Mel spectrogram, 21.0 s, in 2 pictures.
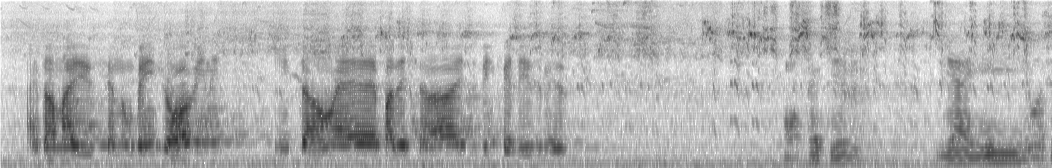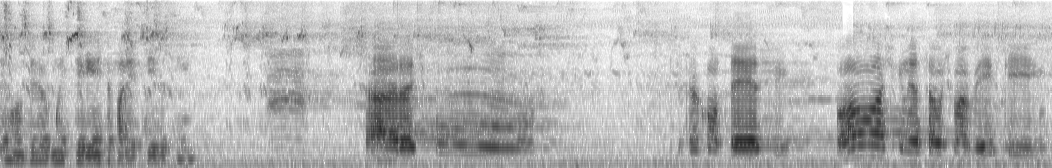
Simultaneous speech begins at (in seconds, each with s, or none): none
